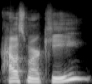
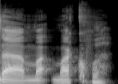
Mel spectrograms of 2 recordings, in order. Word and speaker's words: Housemarque: It sounds like spelled like Marquee. Maybe I haven't misspelled because I don't have a good source here. I think it's Marqua.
